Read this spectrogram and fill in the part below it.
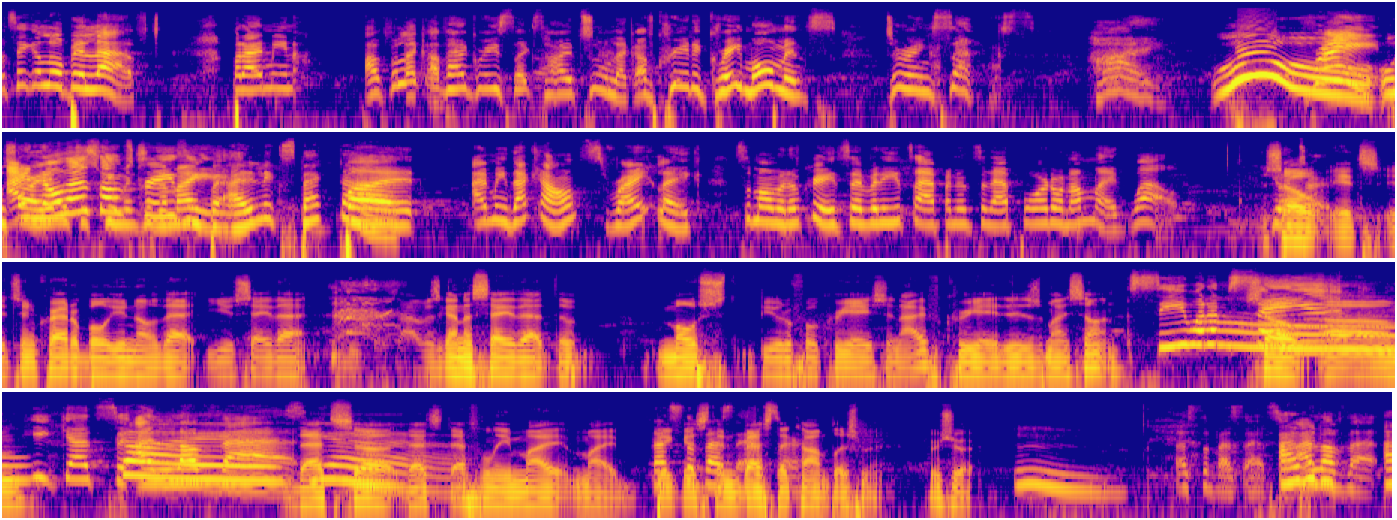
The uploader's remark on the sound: we are Lit Latinos Out Loud LIVE from the Garden State of Mind “Light-N-Wick” cannabis candle-making event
